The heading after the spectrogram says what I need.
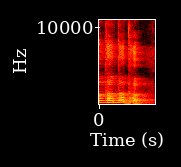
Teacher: साधारणतः या त, थ, द, धचा उच्चार करत असताना जिभेचा समोरचा भाग दाताच्या मुळापाशी येऊन आदळतो आणि तिथे हवेचा स्फोट होतो, म्हणून त्यांना दंत्य असं म्हणतात.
